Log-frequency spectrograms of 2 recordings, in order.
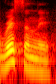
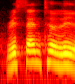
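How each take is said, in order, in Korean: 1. 일부 소리는 줄어들거나 빠져요. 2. 모든 소리를 분명하고 또박또박 발음해요.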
